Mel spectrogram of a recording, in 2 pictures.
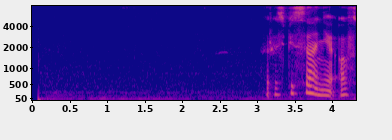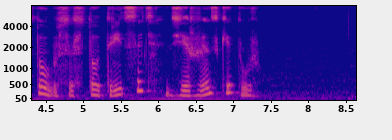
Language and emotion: Russian, neutral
